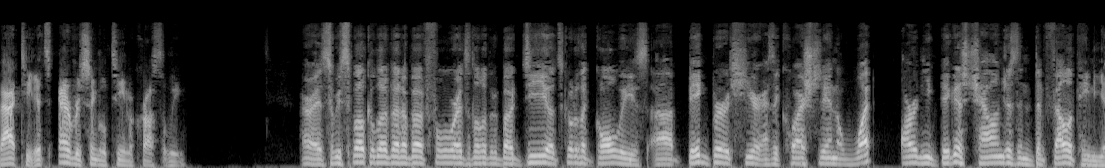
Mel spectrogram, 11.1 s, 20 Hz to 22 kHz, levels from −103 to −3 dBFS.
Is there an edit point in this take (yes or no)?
no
